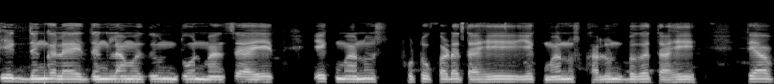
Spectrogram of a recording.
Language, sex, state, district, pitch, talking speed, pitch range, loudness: Marathi, male, Maharashtra, Dhule, 125 Hz, 160 wpm, 120-130 Hz, -16 LUFS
